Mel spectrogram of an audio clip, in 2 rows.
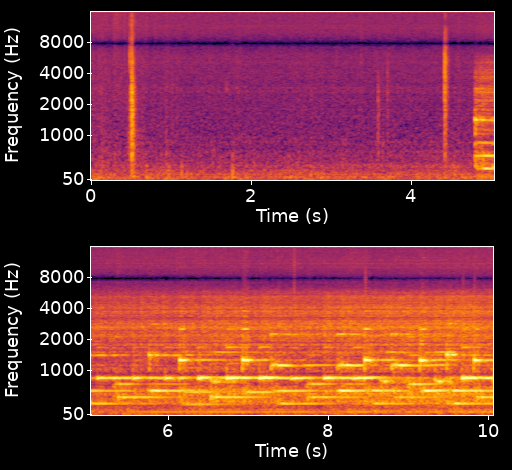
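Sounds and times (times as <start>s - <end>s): vinyl clicks and crackles: 0.4s - 1.1s
recorded music held notes: 4.8s - 10.0s.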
